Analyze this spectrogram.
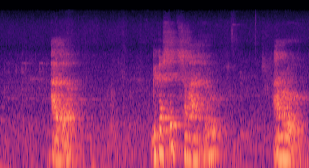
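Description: An elderly man speaks firmly into a microphone in a large echoing hall.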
